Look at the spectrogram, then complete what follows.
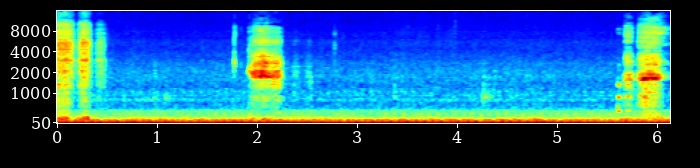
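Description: Steady low hum of an idling car heard inside the cabin, with a crying woman sniffing sharply three times: at the start, about two seconds in, and near the end.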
